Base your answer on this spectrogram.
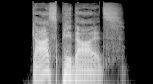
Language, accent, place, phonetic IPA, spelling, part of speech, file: German, Germany, Berlin, [ˈɡaːspeˌdaːls], Gaspedals, noun, De-Gaspedals.ogg
- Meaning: genitive of Gaspedal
